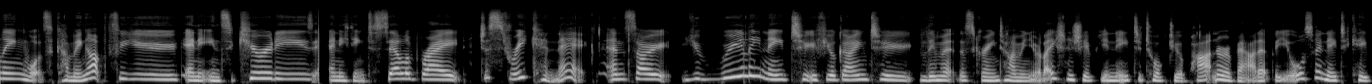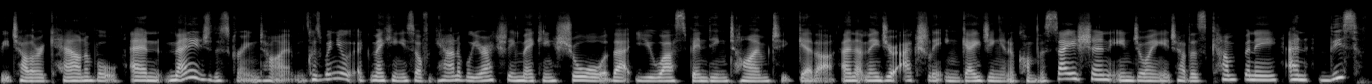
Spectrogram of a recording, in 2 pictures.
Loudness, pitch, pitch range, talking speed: -21 LUFS, 185 Hz, 170-225 Hz, 180 wpm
